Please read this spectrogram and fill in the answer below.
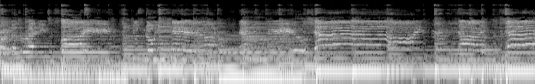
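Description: A girl singing a pop melody live over acoustic guitar accompaniment, holding long notes with vibrato in the second half.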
